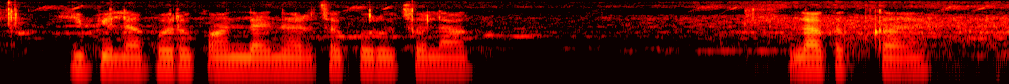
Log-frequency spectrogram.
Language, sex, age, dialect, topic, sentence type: Marathi, male, 60-100, Southern Konkan, banking, question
